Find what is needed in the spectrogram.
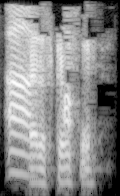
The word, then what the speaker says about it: Atascosa: So you have Wilson County, San Patricio County, Jim Wells County, Atascosa, I probably said that wrong. – Atascosa. – Yeah, there you go.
